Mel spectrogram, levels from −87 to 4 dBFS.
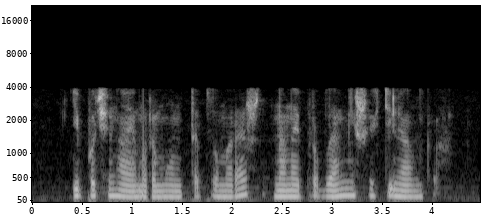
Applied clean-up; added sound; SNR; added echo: none; none; none; none.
